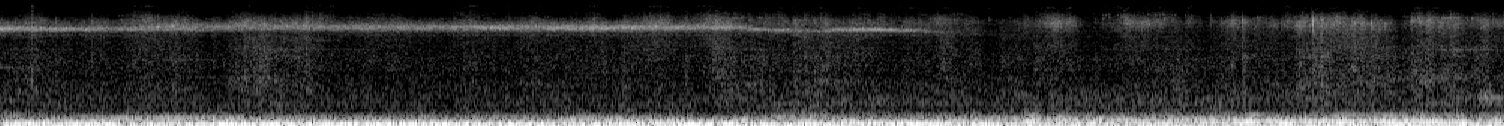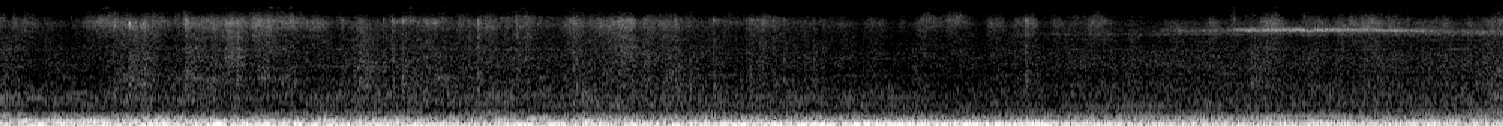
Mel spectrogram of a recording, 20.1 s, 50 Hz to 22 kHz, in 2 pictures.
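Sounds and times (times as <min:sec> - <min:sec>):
bus engine drone: 0:00.0 - 0:20.0.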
